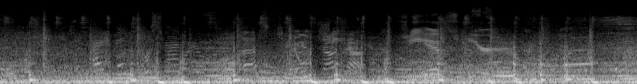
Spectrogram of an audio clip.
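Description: Music with a steady beat playing over a public-address loudspeaker, with people's voices talking under it.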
